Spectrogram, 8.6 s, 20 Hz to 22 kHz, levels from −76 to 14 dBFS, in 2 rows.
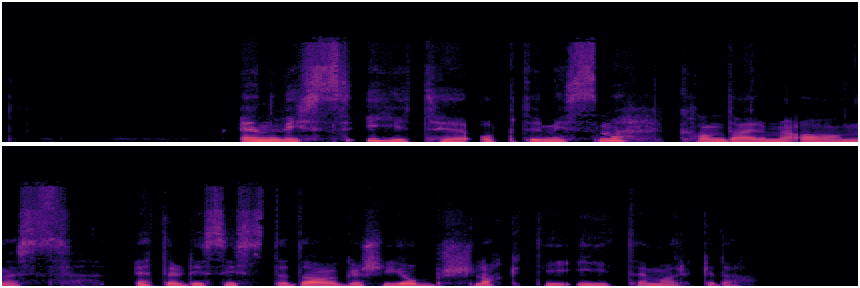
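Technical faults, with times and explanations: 1.67–1.73 s, 3.43–3.53 s, 7.55–7.57 s: lost packets rebuilt from error correction. There's no gap, just brief rougher, noisier patches of 40, 60 and 20 ms, where low-bitrate backup copies of the lost audio filled in.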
